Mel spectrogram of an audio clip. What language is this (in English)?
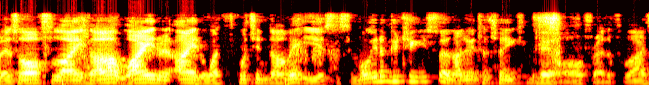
Korean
